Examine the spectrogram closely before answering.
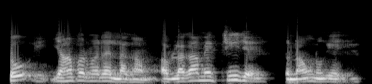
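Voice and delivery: ordinary talk, nothing marked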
